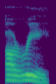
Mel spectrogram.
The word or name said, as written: arie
